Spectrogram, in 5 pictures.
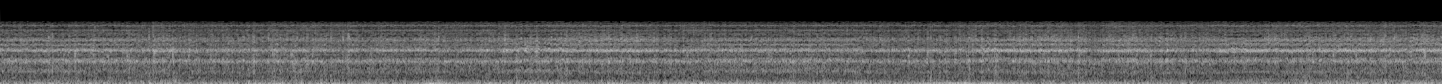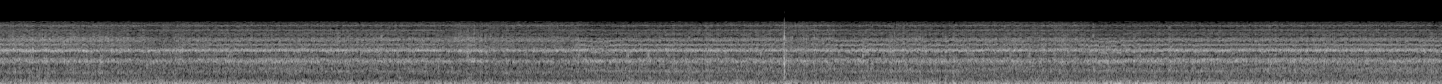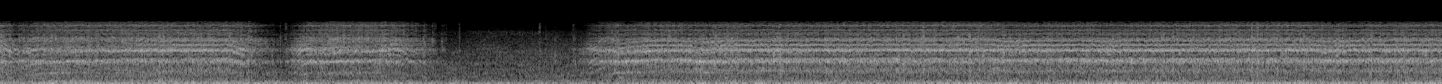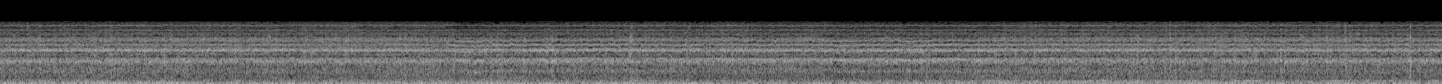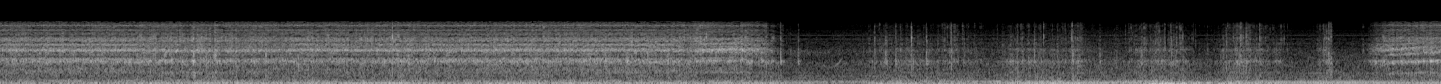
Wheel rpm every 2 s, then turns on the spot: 160, 160, 160, 160, 160, 160, 160, 160, 160, 160, 160, 160, 160, 160, 150, 120, 50, 70, 160, 160, 160, 160, 160, 160, 160, 160, 160, 160, 160, 160, 160, 160, 110, 10, 20, 40.
66-70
